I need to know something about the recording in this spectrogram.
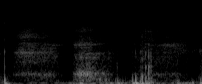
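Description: A cyclist breathing hard close to a clip-on lapel microphone, out of breath after a climb: soft breathing with two short, louder breaths.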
